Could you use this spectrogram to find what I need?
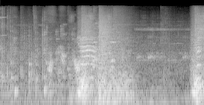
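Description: A robotic creature clanks and whirs close by.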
